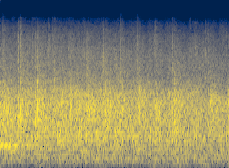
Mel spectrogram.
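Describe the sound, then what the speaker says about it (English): A crowd at a state mental health announcement applauds, steady dense clapping throughout with no break. "Let's give a round of applause to Dr."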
